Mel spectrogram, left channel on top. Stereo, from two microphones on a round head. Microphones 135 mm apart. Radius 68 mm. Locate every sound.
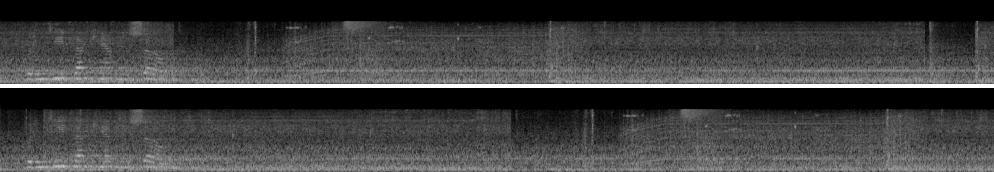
0.3 s a woman speaking: 15° left (ahead or behind), 1.1 m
